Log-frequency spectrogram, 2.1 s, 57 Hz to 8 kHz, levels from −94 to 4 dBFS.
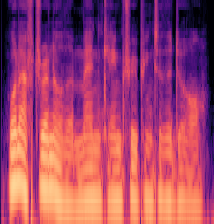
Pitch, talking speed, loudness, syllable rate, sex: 100 Hz, 250 wpm, -18 LUFS, 7.1 syllables/s, male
